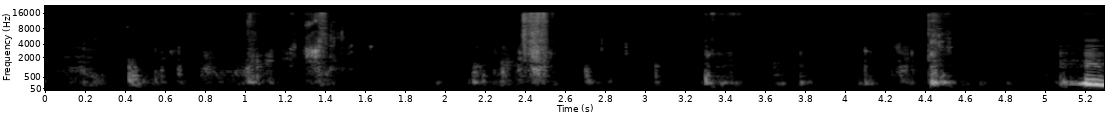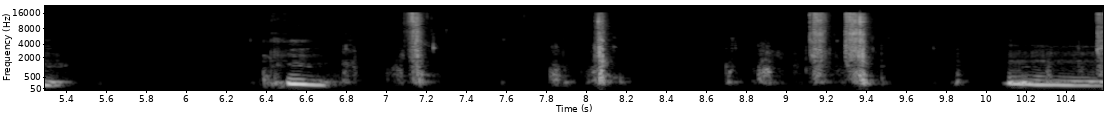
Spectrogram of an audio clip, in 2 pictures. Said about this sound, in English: Was I swallowing so you could feel my throat close around your cock like this?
